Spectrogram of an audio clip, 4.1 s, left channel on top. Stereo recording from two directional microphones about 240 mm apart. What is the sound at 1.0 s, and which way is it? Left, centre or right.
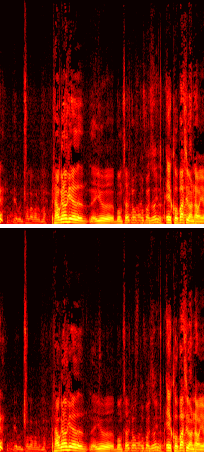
A man's voice, left.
